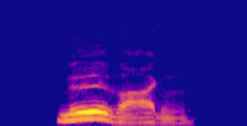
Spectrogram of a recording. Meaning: garbage truck (waste collection vehicle)
- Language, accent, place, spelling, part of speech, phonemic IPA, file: German, Germany, Berlin, Müllwagen, noun, /ˈmʏlˌvaːɡən/, De-Müllwagen.ogg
